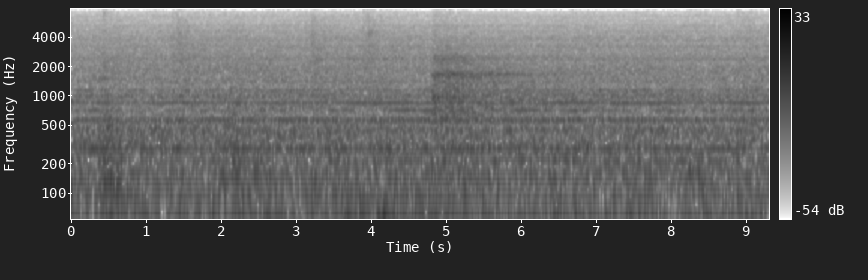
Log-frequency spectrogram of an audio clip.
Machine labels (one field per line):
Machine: fan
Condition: normal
